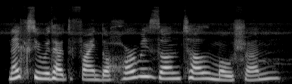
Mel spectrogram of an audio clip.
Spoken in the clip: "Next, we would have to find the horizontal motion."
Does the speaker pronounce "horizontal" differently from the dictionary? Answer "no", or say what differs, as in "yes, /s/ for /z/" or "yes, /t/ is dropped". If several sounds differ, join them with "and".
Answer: no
